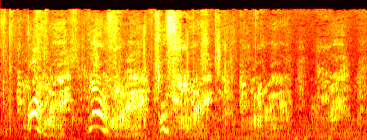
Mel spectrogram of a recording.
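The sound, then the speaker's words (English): A dog gives three sharp barks in quick succession while kites (birds) harass it, then fainter yelping sounds follow amid a rough, rustling commotion, with no talking. “Leave the dog alone.”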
